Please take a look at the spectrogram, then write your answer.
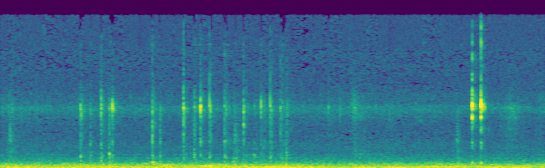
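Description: Keys on a computer keyboard are tapped in quiet, scattered clicks, sometimes in quick bursts, over a low background hum.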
